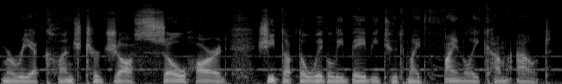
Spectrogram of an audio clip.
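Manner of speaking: usual speaking voice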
